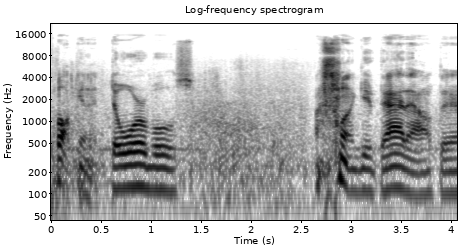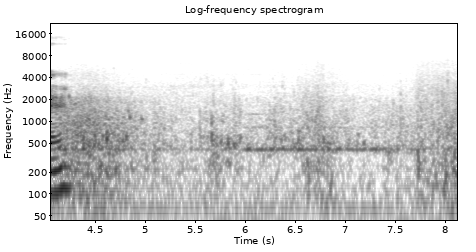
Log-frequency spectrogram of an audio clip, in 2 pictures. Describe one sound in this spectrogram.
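Water swirls with a low, muffled underwater hum.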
